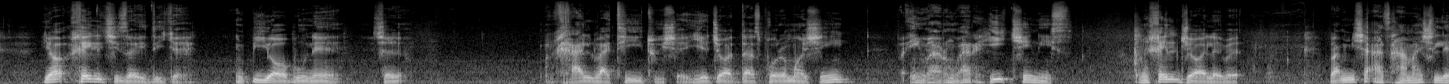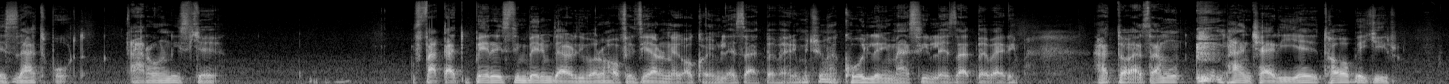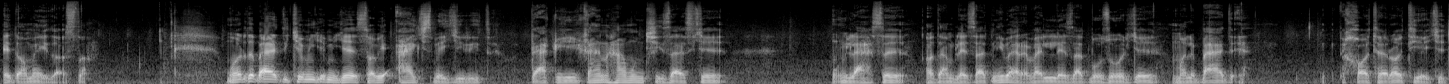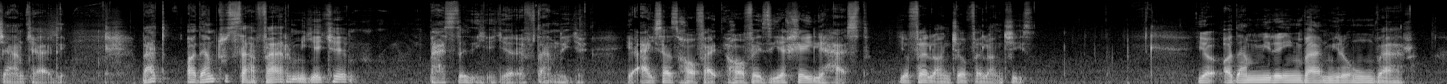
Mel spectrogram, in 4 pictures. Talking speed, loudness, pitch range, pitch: 115 wpm, -18 LUFS, 80-105 Hz, 90 Hz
